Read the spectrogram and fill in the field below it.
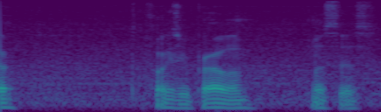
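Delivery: normal talking voice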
